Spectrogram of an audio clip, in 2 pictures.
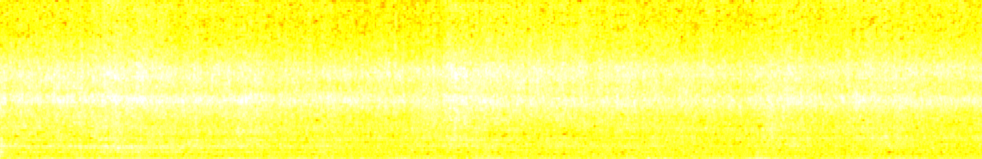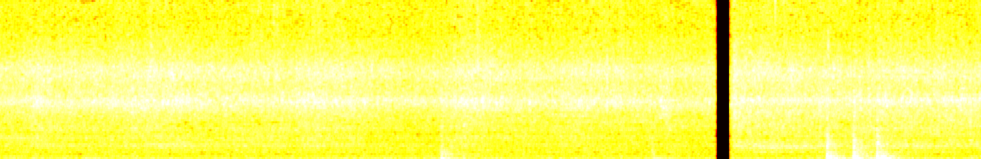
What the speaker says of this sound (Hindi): अब हम इस स्टेज पे इसमें डालेंगे हरी प्याज और हरी मिर्चें जो हमने चॉप कर ली है।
